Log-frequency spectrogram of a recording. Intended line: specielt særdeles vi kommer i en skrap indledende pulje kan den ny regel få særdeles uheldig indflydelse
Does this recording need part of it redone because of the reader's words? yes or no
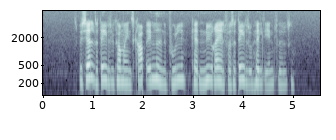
no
